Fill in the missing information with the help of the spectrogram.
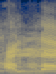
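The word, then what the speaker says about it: الله: আল্লাহ এমন একটা শব্দ, একে যদি আল্লাহ আলিফ লাম লাম হে এইটার উচ্চারণ হয় আল্লাহ।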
